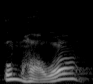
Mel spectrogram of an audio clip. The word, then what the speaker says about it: Umhauer: C'est pourquoi je vais demander à Dominique Mahé pour la Maïf, Patrick Umhauer, je prononce à l'allemande son nom, pour la Kasden, et Roland Bertillier pour la MGN de venir me rejoindre.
